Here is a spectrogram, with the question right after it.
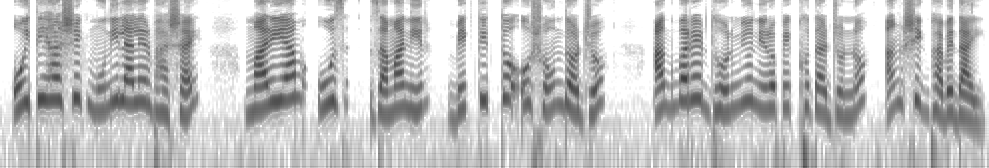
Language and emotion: Bengali, neutral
